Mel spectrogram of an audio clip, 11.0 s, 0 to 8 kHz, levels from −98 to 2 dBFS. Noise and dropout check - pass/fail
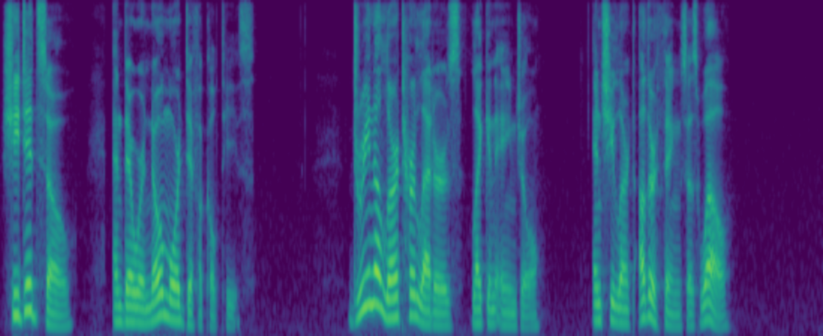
pass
